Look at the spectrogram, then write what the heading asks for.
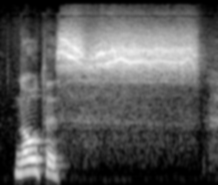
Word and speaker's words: notice: Notice that the word notice is spelled with a C-E, but the final sound is s, notice.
